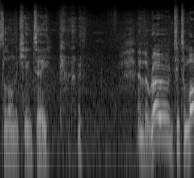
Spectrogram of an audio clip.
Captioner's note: he chuckles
